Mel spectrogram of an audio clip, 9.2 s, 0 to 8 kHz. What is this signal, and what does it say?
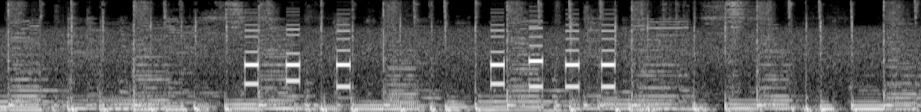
DTMF, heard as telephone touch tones, dialled by hand, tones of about 130 ms. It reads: 582 5322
